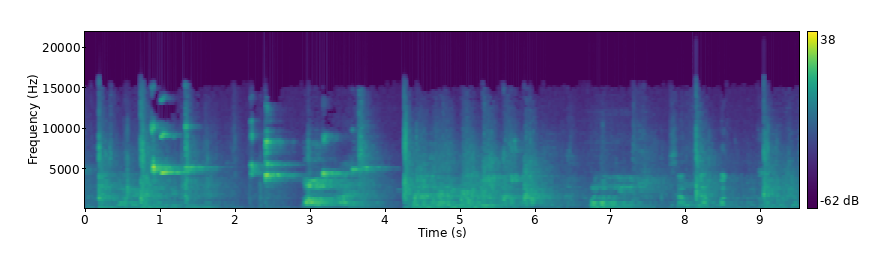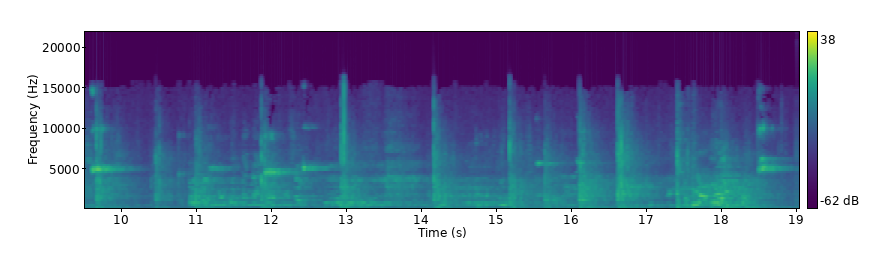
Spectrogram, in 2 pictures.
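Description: Men shout and call out during the game.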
